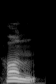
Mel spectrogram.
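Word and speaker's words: home: হয় চলো দুটোই দেখি এইচ ও এম ই হোম এবার এখানে দেখো শব্দের শেষে ও এম ই আছে এর জন্য ওম উচ্চারণ করব না আম করবো কোনটা করব এখানে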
